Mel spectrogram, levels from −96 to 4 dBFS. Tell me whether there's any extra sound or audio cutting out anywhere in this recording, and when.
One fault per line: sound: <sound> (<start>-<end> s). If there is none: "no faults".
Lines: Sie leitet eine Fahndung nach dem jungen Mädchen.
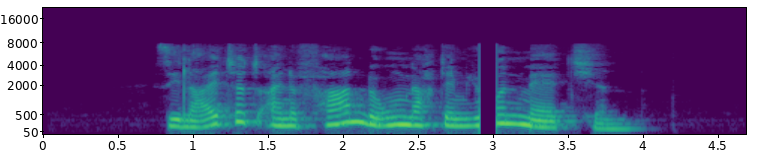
sound: dropout (2.9-3.0 s)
